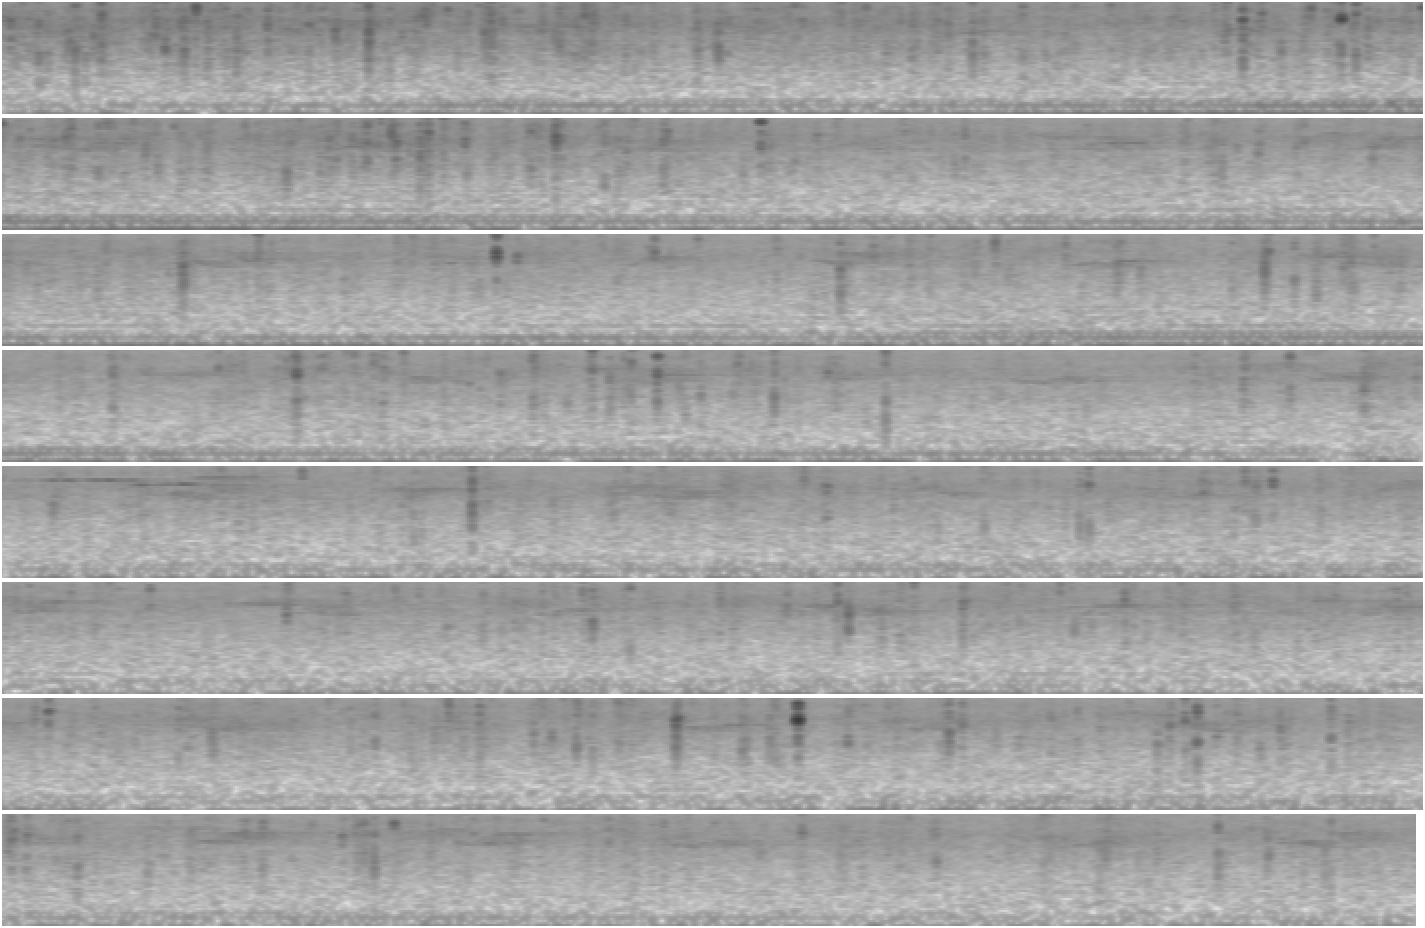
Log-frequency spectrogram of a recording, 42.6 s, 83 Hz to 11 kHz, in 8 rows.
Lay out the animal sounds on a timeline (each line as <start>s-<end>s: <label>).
0.0s-27.9s: Red-eyed Vireo (Vireo olivaceus)
21.2s-22.3s: Black-throated Green Warbler (Setophaga virens)
28.4s-42.6s: Red-eyed Vireo (Vireo olivaceus)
